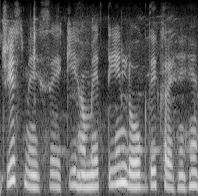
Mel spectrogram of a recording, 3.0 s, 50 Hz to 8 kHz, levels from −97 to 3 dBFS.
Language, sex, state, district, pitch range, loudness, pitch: Hindi, female, Haryana, Rohtak, 185-220 Hz, -16 LUFS, 195 Hz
